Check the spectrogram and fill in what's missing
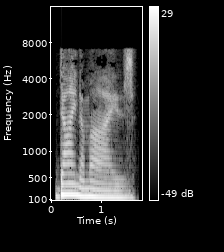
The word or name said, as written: dynamize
